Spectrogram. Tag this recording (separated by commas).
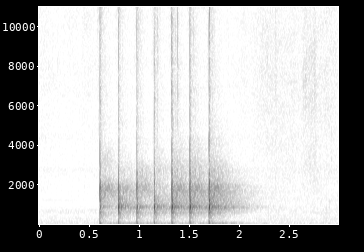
Domestic sounds, Door, Knock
